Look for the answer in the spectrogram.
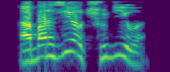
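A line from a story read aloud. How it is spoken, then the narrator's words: Five voices roaring. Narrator (Russian): Взревело сразу пять голосов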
